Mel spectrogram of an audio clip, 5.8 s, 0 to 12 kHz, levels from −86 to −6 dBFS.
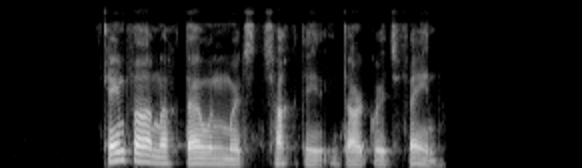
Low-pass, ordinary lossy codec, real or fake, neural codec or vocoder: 7.2 kHz; Opus, 32 kbps; fake; codec, 16 kHz, 8 kbps, FunCodec, trained on Chinese and English, 25 frames a second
